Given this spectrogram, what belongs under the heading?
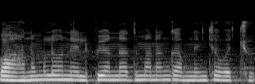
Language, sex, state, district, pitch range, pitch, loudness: Telugu, female, Andhra Pradesh, Srikakulam, 195-205 Hz, 200 Hz, -17 LUFS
